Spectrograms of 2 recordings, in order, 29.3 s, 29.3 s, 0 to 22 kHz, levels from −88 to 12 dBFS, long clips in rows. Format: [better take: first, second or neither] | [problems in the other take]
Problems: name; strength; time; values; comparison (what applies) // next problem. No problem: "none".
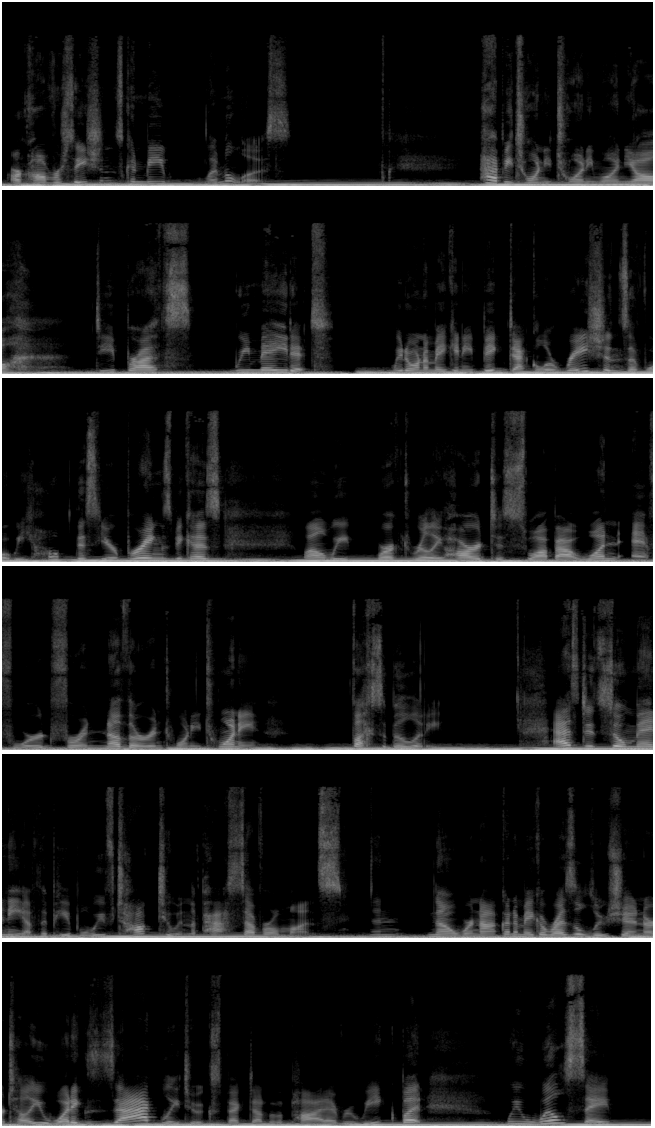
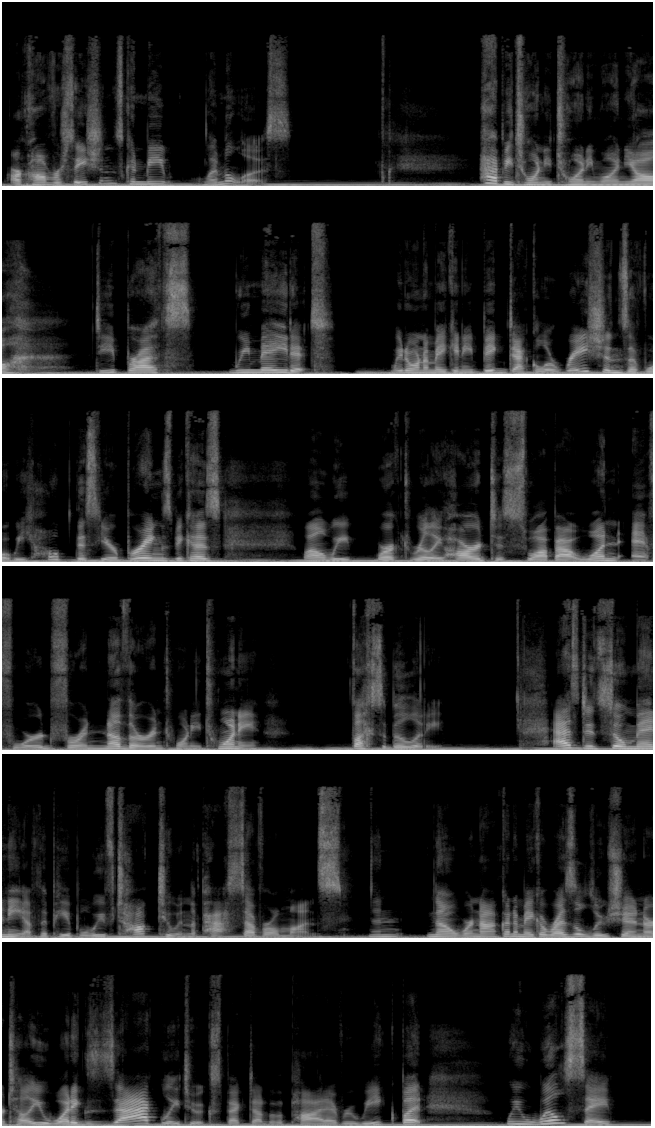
second | low rumble; loud; throughout; 3 dB below the speech; faint in the second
